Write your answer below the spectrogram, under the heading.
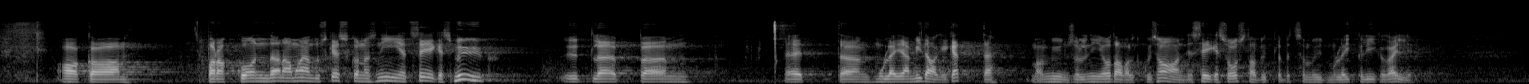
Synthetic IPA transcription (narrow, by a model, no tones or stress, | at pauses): ɑɡ̥ɑ | pɑɾɑkːuo̞nt̪ænɑmɑjɑnd̪uske̞sko̞nːɑsniːe̞t̪ːse̞ːke̞smyːb̥ | yt̪ːˑle̞b̥ | e̞t̪mulːe̞jːæːmid̪̥ɑɡ̥ikæt̪ːe̞mɑ̰myːnsulːeniːo̞d̪ɑvɑ̰lt̪̚kujsɑːnjɑse̞ːke̞sːo̞st̪ɑb̥yt̪ˑleb̥e̞t̪sɑmyːd̪̥̚mulːeikːɑliːɡ̥ɑkɑlʲːit̪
